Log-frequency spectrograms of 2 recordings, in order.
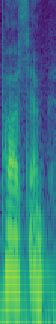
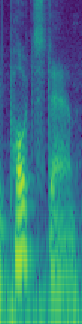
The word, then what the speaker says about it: Potsdam: told that it's really potam po a little late for us to try to change that I was told you anyway so it's probably the way the Germans pronounce it yeah so they went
